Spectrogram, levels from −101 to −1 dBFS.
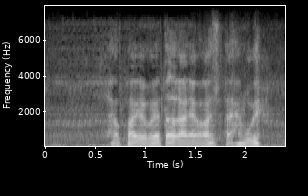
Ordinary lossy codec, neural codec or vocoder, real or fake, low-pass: Opus, 32 kbps; autoencoder, 22.05 kHz, a latent of 192 numbers a frame, VITS, trained on many speakers; fake; 7.2 kHz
